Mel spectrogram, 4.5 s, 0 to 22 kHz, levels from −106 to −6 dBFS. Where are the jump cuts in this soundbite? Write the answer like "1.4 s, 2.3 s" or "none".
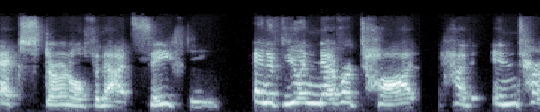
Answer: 1.8 s, 3.6 s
